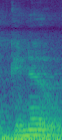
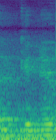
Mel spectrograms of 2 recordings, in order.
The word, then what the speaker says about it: GNU: Please pronounce it GNU with a hard G. If you pronounce it new, you'll get people confused.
